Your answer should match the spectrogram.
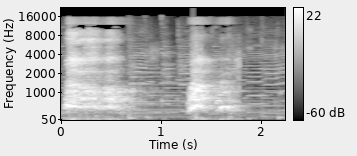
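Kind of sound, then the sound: animal, dogs barking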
